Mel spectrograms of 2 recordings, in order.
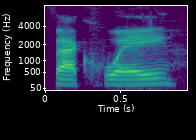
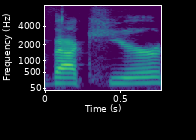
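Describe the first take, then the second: First: The surname is said with a French-sounding ending. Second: The surname is said in a plain English way. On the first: The speaker calls it wrong. "not not Vakwe, like uh, like Nikki Bella said" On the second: The speaker calls it right. "Stephanie Vakir"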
